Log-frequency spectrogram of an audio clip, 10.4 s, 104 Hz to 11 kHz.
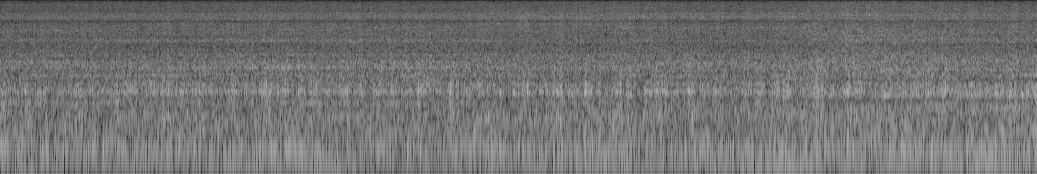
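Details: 2020 Nissan Almera CVT automatic, in limp mode after an oil change outside the dealer: steady drone with faint constant hum from worn transmission bearings while running.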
